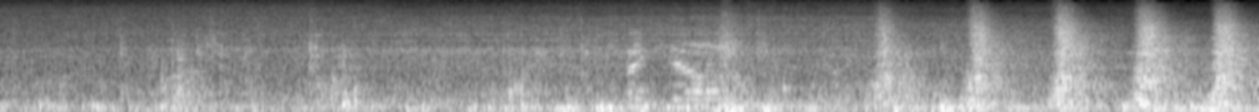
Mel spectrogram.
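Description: A steam locomotive rumbles past close by.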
